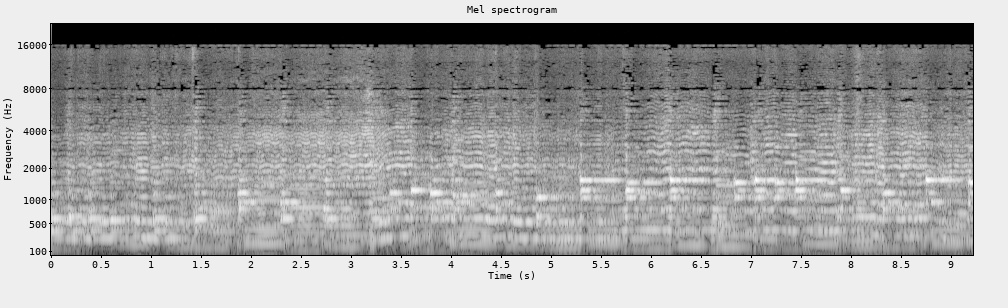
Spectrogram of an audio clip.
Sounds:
Music, Piano, Bowed string instrument, Violin, Musical instrument, String section

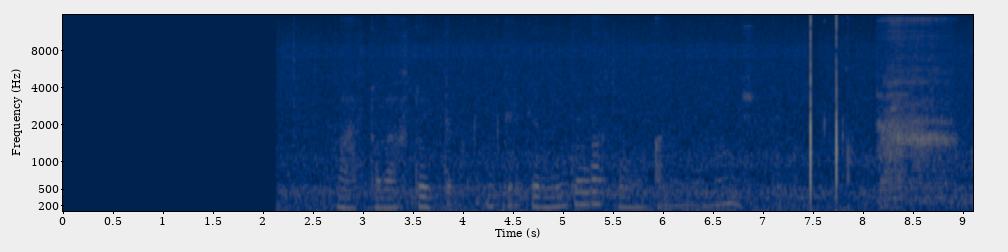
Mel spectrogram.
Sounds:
Speech

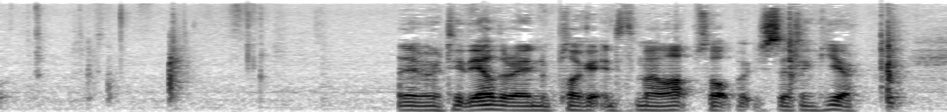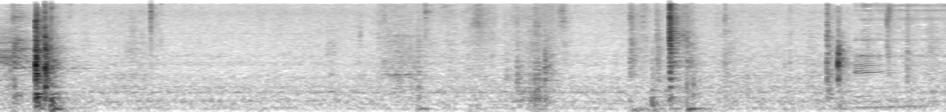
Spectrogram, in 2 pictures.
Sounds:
Speech, inside a small room

